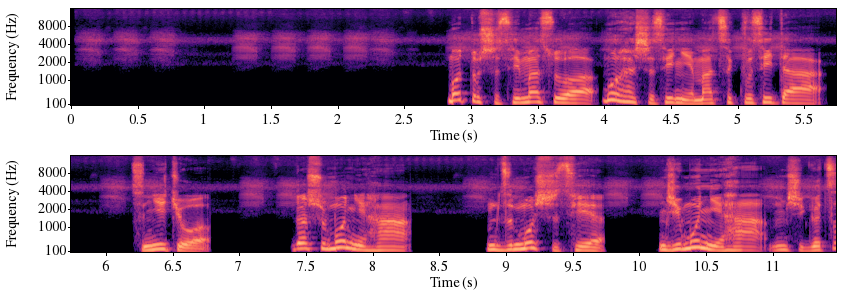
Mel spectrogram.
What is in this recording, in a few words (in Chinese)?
凉山彝语; 地中海凯撒利亚; nuosu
